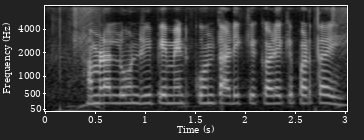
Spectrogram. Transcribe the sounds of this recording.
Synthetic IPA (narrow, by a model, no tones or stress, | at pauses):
həmɾaloːnɾipemẽɳʈkoːnt̪aːɽikkːekəɽekepəɽt̪aɦi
